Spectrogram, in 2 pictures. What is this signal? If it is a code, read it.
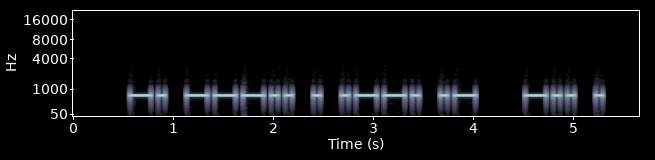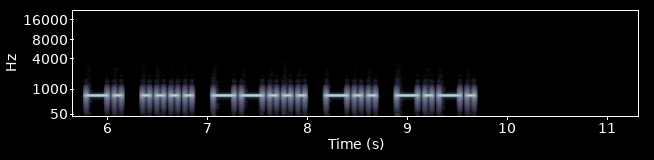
Morse code, heard as a keyed tone, about 17 wpm, 700 Hz. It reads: N8EPA DE NH7DC
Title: USA Callsign DE Callsign - 5 Characters - 17wpm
